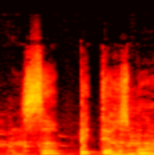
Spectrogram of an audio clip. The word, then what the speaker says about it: Saint-Pétersbourg: Saint-Pétersbourg.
